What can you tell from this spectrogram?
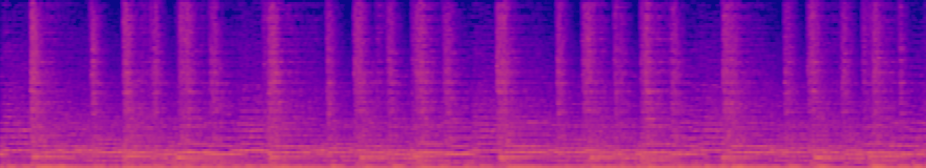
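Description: Background music: a melody played over a steady low drone, with percussion hits recurring throughout.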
